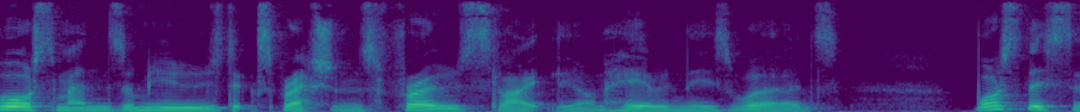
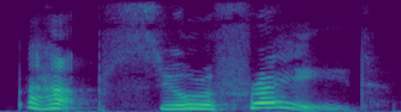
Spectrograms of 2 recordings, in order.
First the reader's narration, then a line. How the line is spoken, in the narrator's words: chuckled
